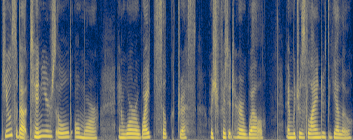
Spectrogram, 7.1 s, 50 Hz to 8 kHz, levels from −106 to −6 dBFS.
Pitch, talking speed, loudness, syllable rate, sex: 230 Hz, 205 wpm, -19 LUFS, 4.9 syllables/s, female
